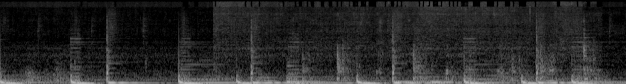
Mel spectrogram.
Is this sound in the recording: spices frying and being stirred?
yes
